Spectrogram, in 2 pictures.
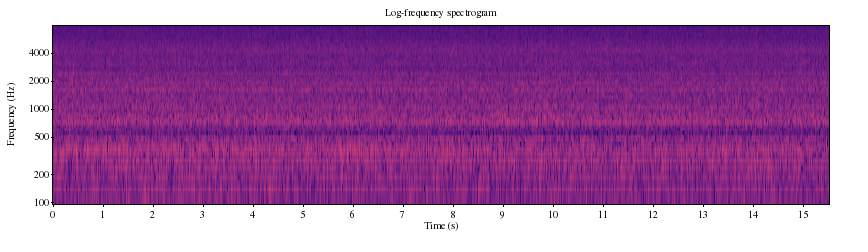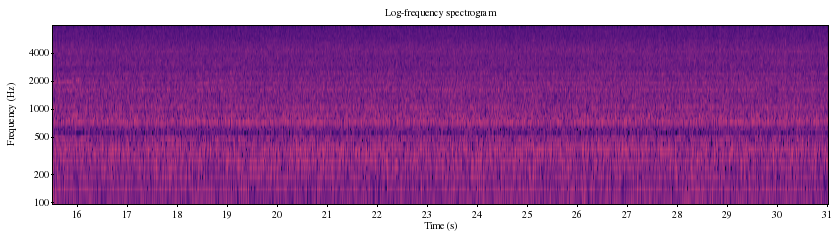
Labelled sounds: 15.5	15.9	killer whale, southern resident, 1.9 to 2.0 kHz

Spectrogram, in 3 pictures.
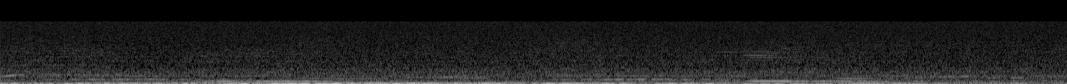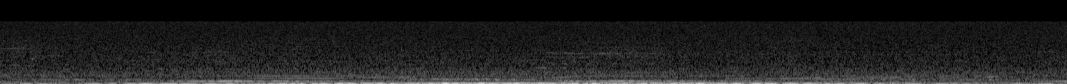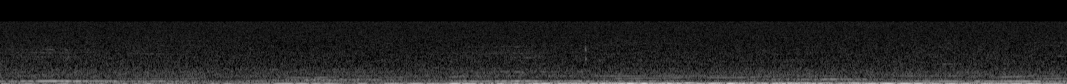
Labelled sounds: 7.4	7.8	humpback whale, 1.3 to 1.5 kHz
10.6	10.9	humpback whale, 2.0 to 2.1 kHz

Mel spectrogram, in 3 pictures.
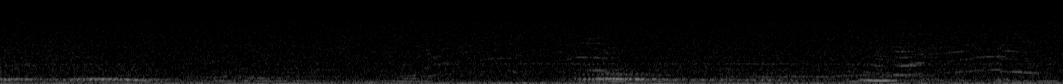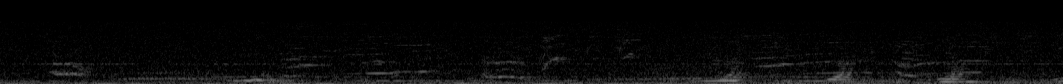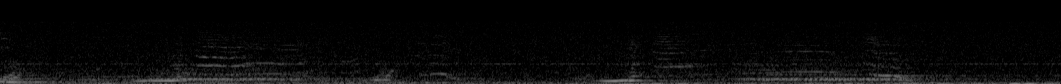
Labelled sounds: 5.8	6.0	humpback whale, 2.6 to 2.8 kHz
9.0	10.1	humpback whale, 0.83 to 1.8 kHz
11.1	11.4	humpback whale, 0.80 to 1.1 kHz
13.4	15.8	humpback whale, 0.80 to 2.6 kHz
18.2	19.0	humpback whale, 0.80 to 1.3 kHz
19.8	20.5	humpback whale, 0.83 to 1.2 kHz
23.2	24.1	humpback whale, 0.80 to 2.3 kHz
27.8	28.2	humpback whale, 0.80 to 1.8 kHz
30.0	30.3	humpback whale, 1.6 to 1.7 kHz

